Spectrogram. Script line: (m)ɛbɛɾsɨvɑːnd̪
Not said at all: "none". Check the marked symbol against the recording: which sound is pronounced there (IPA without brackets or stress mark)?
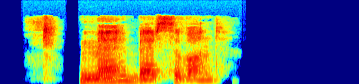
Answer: m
